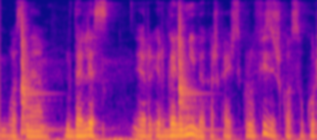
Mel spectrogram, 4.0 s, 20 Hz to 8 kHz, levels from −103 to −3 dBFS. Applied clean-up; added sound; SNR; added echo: none; Snare drum; 10 dB; none.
